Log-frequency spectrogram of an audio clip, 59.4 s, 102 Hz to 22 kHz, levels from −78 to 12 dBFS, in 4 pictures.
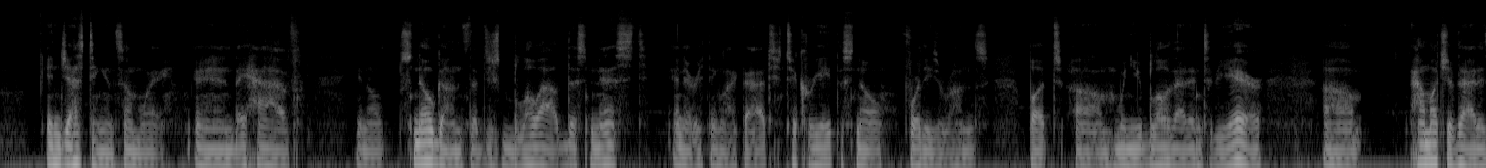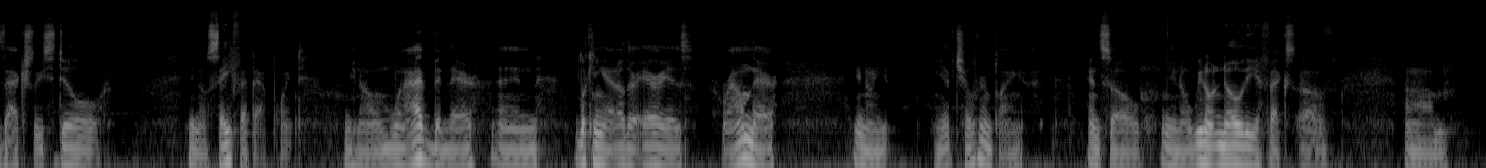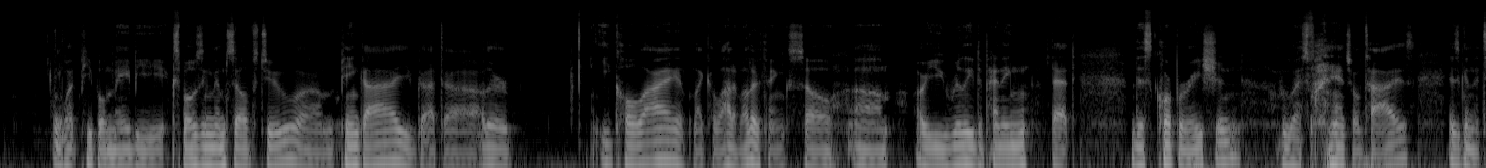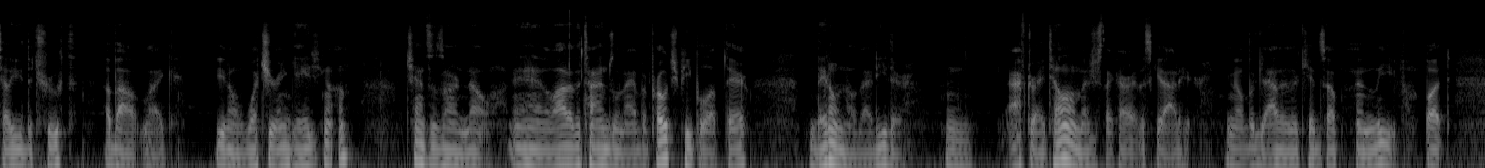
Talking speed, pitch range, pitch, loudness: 180 wpm, 85-100 Hz, 90 Hz, -35 LUFS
